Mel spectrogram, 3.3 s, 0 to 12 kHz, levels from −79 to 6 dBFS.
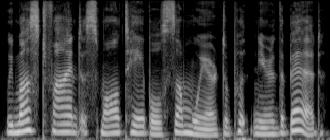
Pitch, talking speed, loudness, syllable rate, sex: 175 Hz, 220 wpm, -18 LUFS, 5.1 syllables/s, female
